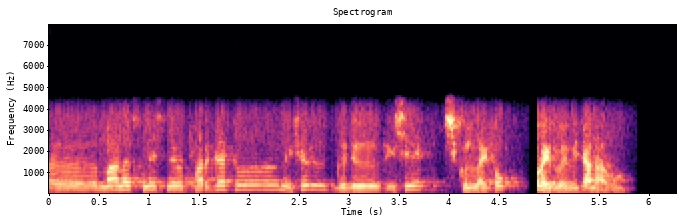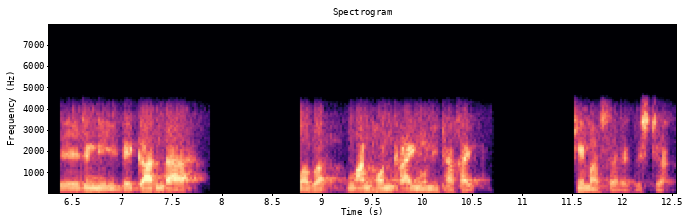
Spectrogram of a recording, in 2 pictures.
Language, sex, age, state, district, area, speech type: Bodo, male, 30-45, Assam, Chirang, urban, conversation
